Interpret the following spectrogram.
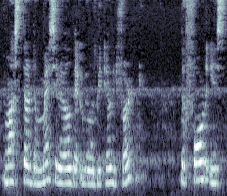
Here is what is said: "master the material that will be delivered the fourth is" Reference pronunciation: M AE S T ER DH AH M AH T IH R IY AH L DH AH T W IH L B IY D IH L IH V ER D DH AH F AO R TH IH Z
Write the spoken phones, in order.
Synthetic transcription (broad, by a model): M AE S T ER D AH M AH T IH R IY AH L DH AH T W IH L B IY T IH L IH F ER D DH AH F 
